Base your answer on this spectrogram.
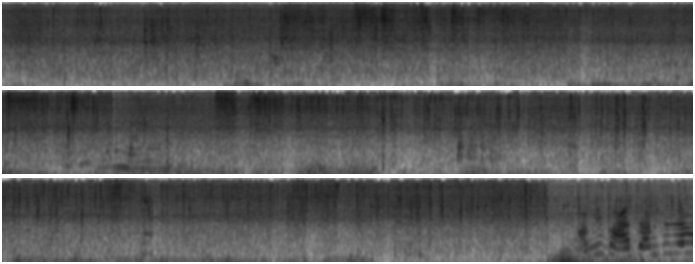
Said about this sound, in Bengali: আজকে সরষের তেল দিয়েই ভাজবো চিংড়ি মাছের বড়া।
